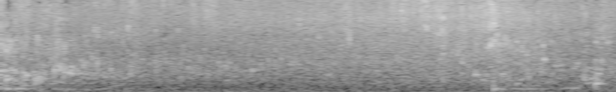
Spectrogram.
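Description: Paddles dip and splash in water at an uneven rhythm as people paddle wooden canoes toward a shore, with trickling and pouring sounds as the boats draw closer, steady, no voices.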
